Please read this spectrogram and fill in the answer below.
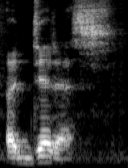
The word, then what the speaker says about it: Adidas: The correct German pronunciation is Adidas.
